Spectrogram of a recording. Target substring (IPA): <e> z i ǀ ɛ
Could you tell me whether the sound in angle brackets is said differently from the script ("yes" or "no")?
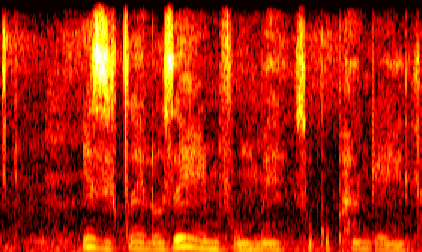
yes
